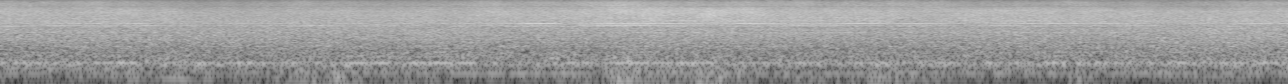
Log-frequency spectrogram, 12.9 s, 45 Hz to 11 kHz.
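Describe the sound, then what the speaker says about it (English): A Spirit Airlines A321neo jet at Boston Logan Airport at night gives off a loud, steady engine roar that fills the whole stretch, heard from a spotting point at some distance, with no voices. "we have an A321neo Spirit Airlines heading to Orlando"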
